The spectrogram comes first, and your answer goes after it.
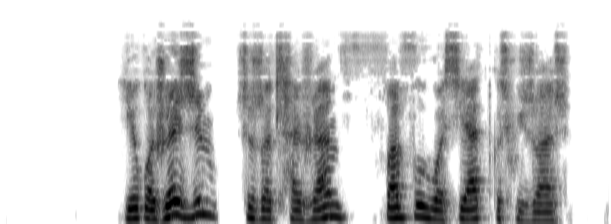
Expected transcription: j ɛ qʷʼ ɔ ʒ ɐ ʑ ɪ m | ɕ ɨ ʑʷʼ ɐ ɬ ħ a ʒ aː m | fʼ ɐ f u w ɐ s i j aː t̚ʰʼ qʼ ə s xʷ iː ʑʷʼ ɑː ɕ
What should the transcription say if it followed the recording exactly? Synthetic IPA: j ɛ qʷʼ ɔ ʒ ɐ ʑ ɪ m | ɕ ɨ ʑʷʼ ɐ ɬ ħ a ʒ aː m | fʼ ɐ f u w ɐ s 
